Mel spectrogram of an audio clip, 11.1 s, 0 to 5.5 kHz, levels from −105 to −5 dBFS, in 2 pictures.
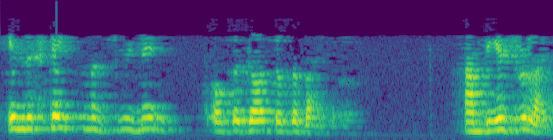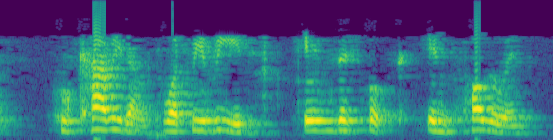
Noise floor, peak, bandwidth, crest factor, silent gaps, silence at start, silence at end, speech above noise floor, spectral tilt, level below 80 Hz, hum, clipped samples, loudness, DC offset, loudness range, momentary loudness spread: -67 dBFS; 0 dBFS; 5.4 kHz; 16 dB; none; 0.1 s; 0.25 s; 52 dB; -10 dB/octave; -66 dBFS; none; under 0.1%; -16 LUFS; under 0.1%; 6 LU; 15 LU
